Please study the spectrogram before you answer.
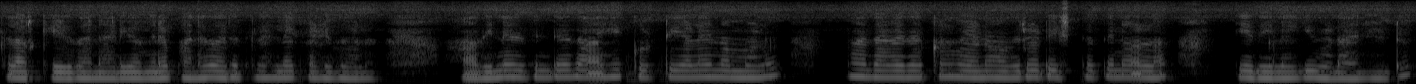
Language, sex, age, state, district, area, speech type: Malayalam, female, 18-30, Kerala, Palakkad, rural, spontaneous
